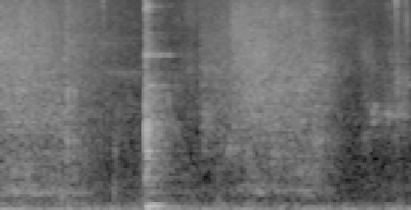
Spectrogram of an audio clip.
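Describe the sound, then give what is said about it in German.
Coffee pours steadily into a glass with a soft, hissing trickle, broken by one sharp glassy clink about a second in and a fainter tap near the end. No voices. “Krieg ich noch einen Kaffee? Also mein Glas ist schon wieder Ich gerne nochmal nach, ja.”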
